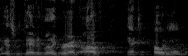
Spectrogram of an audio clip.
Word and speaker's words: Antipodean: Okay, our next interview is with David Lilburne of Antipodean, is that pronounced correctly? Antipodean, if you are from the area.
